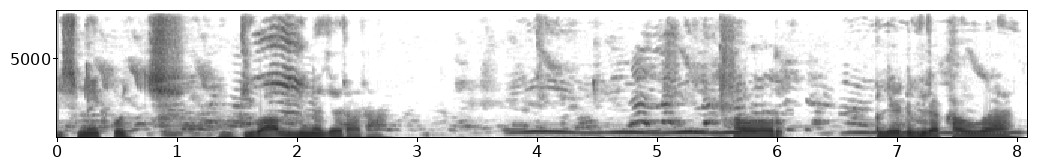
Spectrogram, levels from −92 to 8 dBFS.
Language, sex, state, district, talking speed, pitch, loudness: Hindi, male, Bihar, Gaya, 105 wpm, 130 Hz, -16 LUFS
